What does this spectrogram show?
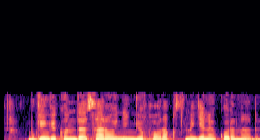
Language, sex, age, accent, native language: Uzbek, female, 18-24, Samarqand, Uzbek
